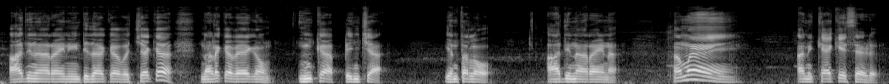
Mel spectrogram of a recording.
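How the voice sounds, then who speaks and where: A man telling a story from a diary, breaking off now and then to talk back to its writer. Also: mid-range voice. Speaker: storyteller reading a diary aloud. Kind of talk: storytelling narration with spoken asides.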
